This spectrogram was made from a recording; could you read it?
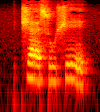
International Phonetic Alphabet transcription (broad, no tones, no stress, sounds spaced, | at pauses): t͡ʃ æ s u ʃ e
